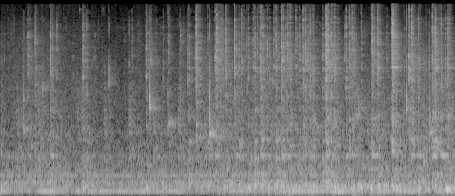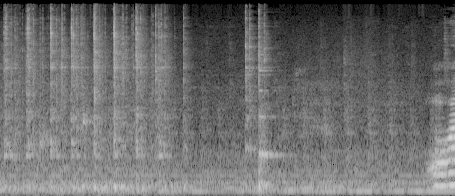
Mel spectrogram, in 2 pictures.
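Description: Two room-temperature eggs are mixed in a bowl, with a busy run of clinking, scraping whisk strokes against the bowl that goes on throughout. No one talks.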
